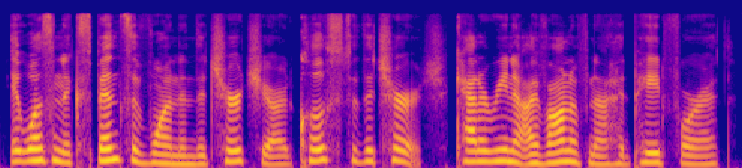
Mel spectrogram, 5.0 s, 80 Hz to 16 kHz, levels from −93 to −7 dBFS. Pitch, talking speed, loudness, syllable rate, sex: 210 Hz, 220 wpm, -20 LUFS, 6.5 syllables/s, female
